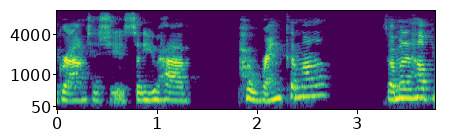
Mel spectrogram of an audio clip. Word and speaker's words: parenchyma: words because they're not, it looks like parenchyma. You can say parenchyma, it's not wrong, but parenchyma is a better way.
